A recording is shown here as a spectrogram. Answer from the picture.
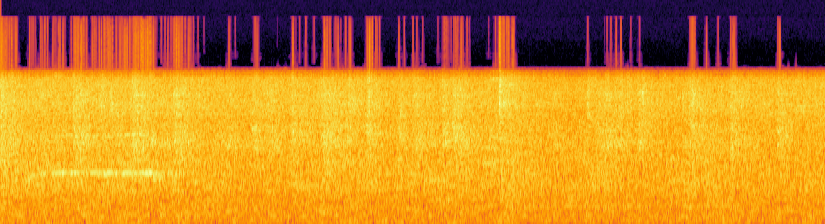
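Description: Loud, steady din of bumper cars running around a dodgem rink, with a few short knocks.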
